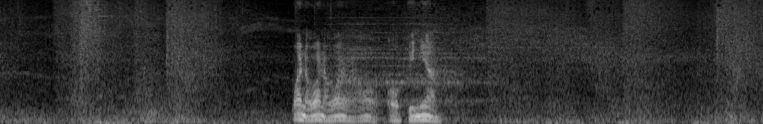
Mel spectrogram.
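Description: A sword slashes and strikes with sharp hits.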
